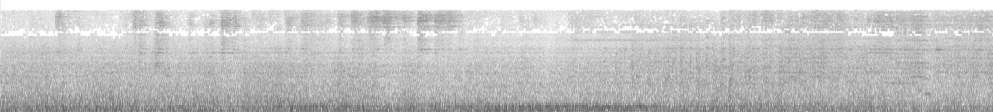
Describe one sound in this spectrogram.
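A long freight train rumbles and clatters steadily along the tracks close by.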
